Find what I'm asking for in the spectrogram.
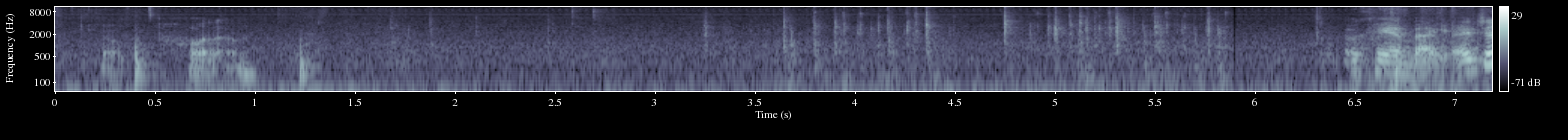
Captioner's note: typing noises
